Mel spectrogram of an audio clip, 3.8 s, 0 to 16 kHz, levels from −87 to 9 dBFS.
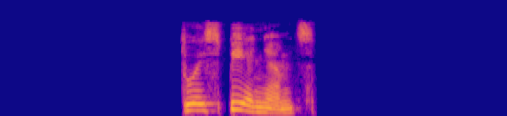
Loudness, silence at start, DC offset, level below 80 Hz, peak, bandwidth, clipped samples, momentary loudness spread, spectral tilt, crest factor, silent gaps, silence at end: -16 LUFS; 1.35 s; under 0.1%; -60 dBFS; -2 dBFS; 8 kHz; under 0.1%; 17 LU; -4.5 dB/octave; 20 dB; none; 1.45 s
